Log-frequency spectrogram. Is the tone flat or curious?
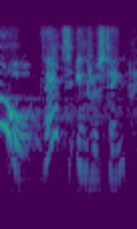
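curious. It is said in a curious, interested tone.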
